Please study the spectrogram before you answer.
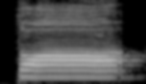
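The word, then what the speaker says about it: ط: জিহ্বার আগা, উপরের দুই দাঁতের আগায় না, গোড়ায় লাগাবেন, লাগিয়ে একটু মোটা আওয়াজে আপনাকে উচ্চারণ করতে হবে। ত, একালিফটা নিয়া ত।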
